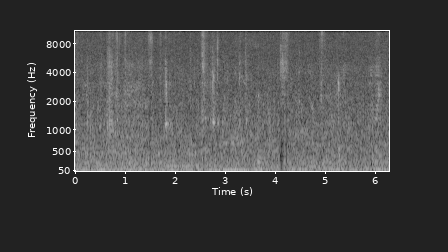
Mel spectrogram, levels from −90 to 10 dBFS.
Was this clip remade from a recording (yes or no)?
no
